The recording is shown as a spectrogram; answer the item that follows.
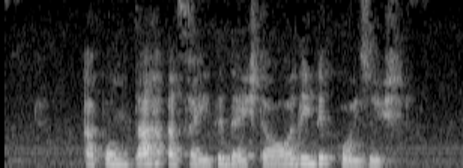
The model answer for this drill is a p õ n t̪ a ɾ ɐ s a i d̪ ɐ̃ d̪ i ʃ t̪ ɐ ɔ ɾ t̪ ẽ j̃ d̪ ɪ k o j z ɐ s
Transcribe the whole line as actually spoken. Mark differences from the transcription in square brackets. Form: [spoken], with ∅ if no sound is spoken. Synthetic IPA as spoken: a p õ n t̪ a ɾ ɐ s a i d̪ [ɐ] d̪ [ɛ] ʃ t̪ ɐ ɔ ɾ [d̪] ẽ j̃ d̪ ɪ k o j z ɐ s

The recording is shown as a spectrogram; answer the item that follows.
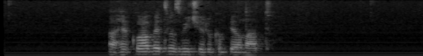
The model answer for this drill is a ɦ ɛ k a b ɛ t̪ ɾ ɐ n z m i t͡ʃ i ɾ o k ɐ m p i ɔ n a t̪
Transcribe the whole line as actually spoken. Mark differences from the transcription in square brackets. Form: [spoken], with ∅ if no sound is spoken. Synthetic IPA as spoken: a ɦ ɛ k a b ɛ t̪ ɾ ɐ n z m i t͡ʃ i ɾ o k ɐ m p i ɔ n a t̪

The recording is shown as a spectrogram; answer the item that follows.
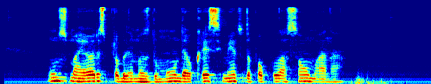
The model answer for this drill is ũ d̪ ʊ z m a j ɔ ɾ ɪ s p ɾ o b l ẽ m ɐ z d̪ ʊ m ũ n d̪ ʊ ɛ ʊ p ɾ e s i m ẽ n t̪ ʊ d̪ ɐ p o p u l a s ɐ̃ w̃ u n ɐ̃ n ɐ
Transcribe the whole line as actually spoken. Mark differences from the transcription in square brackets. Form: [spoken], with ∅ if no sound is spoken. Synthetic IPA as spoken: ũ d̪ ʊ z m a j ɔ ɾ ɪ s p ɾ o b l ẽ m ɐ z d̪ ʊ m ũ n d̪ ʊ ɛ ʊ [k] ɾ e s i m ẽ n t̪ ʊ d̪ ɐ p o p u l a s ɐ̃ w̃ u [m] ɐ̃ n ɐ

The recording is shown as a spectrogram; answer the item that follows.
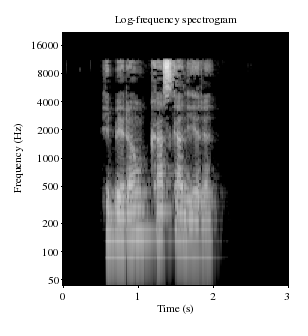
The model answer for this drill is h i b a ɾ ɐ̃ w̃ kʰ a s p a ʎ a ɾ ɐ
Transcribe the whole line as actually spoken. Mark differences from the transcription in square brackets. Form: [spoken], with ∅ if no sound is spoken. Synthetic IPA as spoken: h i b [e] ɾ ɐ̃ w̃ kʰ a s [k] a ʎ [e] ɾ ɐ

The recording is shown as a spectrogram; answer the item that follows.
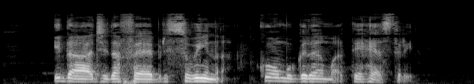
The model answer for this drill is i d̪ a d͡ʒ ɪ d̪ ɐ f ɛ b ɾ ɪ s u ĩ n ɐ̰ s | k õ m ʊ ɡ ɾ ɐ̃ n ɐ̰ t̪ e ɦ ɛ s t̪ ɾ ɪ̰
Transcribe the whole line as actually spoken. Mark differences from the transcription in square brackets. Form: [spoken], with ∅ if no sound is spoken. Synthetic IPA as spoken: i d̪ a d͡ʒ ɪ d̪ ɐ f ɛ b ɾ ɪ s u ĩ n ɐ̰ [∅] | k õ m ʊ ɡ ɾ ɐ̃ [m] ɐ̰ t̪ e ɦ ɛ s t̪ ɾ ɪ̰

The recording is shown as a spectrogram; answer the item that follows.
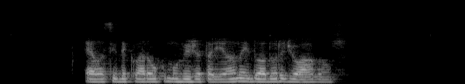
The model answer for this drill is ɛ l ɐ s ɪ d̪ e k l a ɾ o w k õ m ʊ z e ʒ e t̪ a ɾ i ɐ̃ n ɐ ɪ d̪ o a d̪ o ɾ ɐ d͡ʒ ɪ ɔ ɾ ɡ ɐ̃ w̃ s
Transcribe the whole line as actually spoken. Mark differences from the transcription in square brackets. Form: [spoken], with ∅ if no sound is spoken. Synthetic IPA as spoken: ɛ l ɐ s ɪ d̪ e k l a ɾ o w k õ m ʊ [v] e ʒ e t̪ a ɾ i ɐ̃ n ɐ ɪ d̪ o a d̪ o ɾ ɐ d͡ʒ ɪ ɔ ɾ ɡ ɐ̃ w̃ s

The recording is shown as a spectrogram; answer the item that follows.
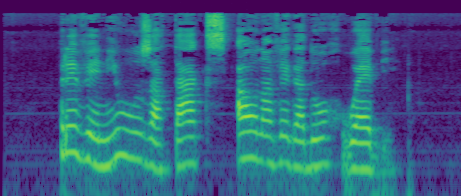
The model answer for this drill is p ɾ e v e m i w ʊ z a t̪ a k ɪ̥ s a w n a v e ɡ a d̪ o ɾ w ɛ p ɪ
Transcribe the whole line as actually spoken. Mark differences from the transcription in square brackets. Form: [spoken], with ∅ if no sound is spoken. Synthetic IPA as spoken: p ɾ e v e [n] i w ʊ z a t̪ a k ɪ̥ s a w n a v e ɡ a d̪ o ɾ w ɛ [b] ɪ

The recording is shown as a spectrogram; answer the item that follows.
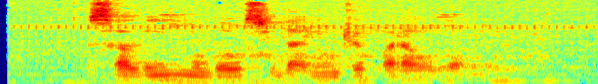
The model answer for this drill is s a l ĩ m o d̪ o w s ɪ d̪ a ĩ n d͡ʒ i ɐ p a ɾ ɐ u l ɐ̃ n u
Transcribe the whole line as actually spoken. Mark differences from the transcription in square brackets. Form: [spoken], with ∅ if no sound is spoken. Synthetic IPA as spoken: s a l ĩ m [u] d̪ o w s ɪ d̪ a ĩ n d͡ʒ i ɐ p a ɾ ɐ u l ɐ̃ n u

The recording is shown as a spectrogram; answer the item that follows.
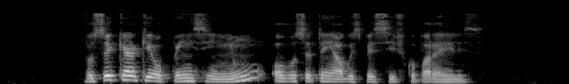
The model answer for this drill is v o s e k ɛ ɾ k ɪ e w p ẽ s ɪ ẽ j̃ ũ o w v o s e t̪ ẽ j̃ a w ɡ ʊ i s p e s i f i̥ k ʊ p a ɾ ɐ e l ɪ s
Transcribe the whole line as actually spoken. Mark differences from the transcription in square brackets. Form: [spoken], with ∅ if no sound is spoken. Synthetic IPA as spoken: v o s e k ɛ ɾ k ɪ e w p ẽ s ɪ ẽ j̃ ũ o w v o s e t̪ ẽ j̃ a w ɡ ʊ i s p e s i f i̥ k ʊ p a ɾ ɐ e l ɪ s

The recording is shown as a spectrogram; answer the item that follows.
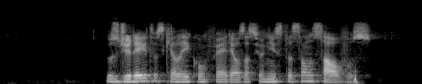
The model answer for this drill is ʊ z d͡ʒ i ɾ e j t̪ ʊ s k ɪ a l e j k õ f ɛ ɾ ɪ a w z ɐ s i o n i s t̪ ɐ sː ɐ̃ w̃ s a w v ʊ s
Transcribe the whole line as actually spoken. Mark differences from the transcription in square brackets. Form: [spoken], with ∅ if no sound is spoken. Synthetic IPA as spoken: ʊ z d͡ʒ i ɾ e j t̪ ʊ s k ɪ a l e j k õ f ɛ ɾ ɪ a w z [a] s i o n i s t̪ ɐ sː ɐ̃ w̃ s a w v ʊ s

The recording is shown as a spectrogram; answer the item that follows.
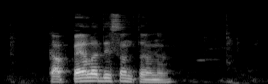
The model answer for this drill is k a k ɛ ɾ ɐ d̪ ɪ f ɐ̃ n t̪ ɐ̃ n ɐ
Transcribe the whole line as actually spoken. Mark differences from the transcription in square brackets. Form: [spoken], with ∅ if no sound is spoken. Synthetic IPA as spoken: k a [p] ɛ [l] ɐ d̪ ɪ [s] ɐ̃ n t̪ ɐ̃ n ɐ

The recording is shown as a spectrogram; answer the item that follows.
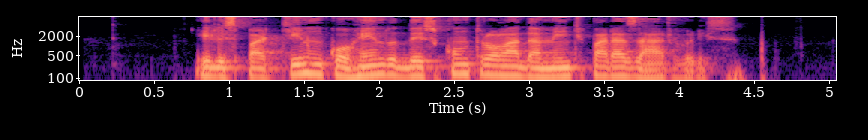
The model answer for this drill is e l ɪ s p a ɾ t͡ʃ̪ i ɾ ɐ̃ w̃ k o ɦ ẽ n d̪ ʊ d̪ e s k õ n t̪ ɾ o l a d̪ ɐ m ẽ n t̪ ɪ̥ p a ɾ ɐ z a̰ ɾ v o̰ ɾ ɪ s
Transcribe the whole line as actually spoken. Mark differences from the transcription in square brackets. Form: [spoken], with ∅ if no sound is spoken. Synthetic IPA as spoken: e l ɪ s p a ɾ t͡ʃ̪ i ɾ ɐ̃ w̃ k o ɦ ẽ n d̪ ʊ d̪ e s k õ n t̪ ɾ o l a d̪ ɐ m ẽ n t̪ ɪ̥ p a ɾ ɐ z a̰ ɾ v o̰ ɾ ɪ s

